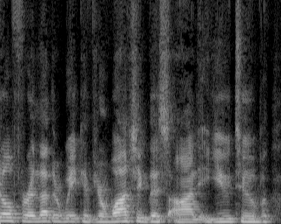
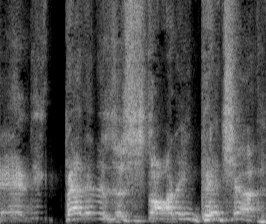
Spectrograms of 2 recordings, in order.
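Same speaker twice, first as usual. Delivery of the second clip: very high, shrill, furious, angry yelling; 11 semitones higher than usual. Recalling a radio host's classic caller exchange about a pitcher, imitating Mike Francesa yelling. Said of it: "he starts yelling".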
